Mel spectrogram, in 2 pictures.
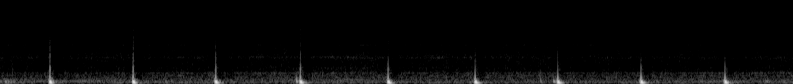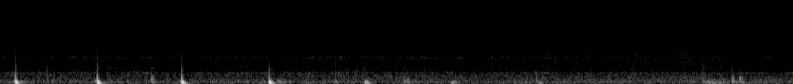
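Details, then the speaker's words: Sharp regular taps at about 72 a minute that fade as the blood pressure cuff deflates, heard through a stethoscope in a first aid class, with the first sound noted at 120; Korotkoff sounds. "se fijaron En dónde se oyó el primero chicas lo notaron espen aquí 120"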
